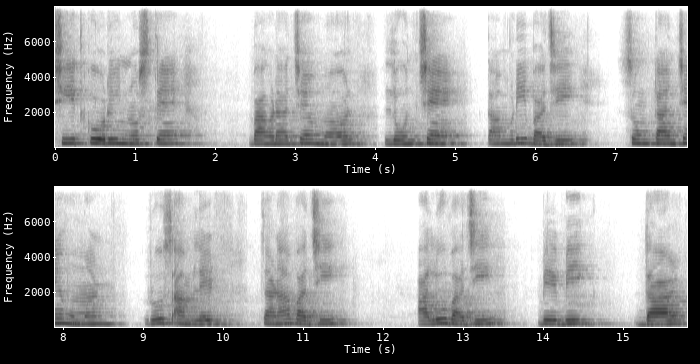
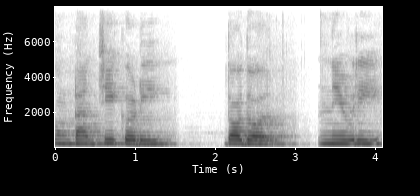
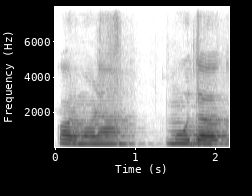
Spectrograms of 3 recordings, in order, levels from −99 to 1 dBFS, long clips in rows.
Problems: constant background noise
